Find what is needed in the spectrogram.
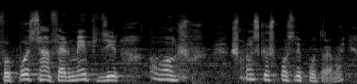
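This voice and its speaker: A woman with a fairly high pitch and ordinary pitch variation talks while noticeable background noise is present. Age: 80s+. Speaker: cancer survivor. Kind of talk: testimony. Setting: pre-recorded video.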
